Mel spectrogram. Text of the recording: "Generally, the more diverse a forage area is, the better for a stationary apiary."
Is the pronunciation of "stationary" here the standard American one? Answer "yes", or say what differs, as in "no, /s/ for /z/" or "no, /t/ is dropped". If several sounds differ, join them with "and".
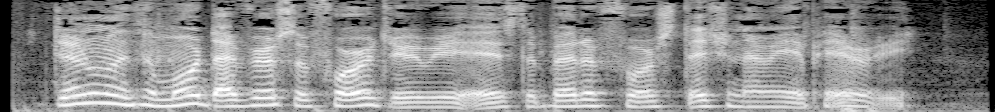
yes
